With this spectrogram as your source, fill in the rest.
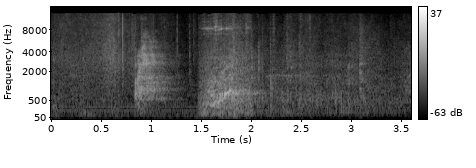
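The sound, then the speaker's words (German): A new ski jacket, meant to keep the wearer's back dry, being zipped up in two quick pulls as dry clothes are put on: a short rasping zip followed by a longer one, with no talking. “Aber jetzt ziehen wir trockene Klamotten an.”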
